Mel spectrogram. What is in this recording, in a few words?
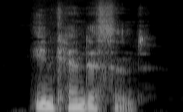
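"incandescent", Australian English; pronunciations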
